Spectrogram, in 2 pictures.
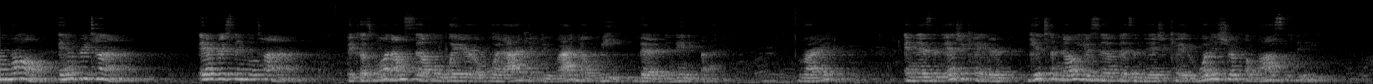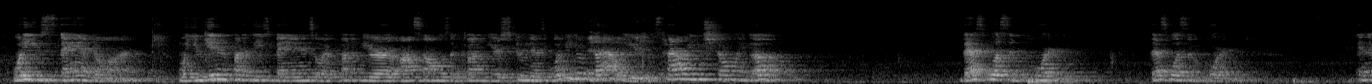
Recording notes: A recording of our panel discussion from the 77th Annual Midwest Band & Orchestra Clinic.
